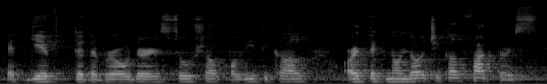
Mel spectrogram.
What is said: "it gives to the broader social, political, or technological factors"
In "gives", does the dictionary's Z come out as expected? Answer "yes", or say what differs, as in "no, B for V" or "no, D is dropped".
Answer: no, Z is dropped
